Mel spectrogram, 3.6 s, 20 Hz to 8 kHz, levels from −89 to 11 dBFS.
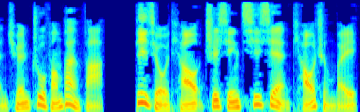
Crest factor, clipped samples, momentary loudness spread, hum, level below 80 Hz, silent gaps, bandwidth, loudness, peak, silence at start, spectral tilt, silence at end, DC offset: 18 dB; under 0.1%; 6 LU; none; -38 dBFS; 1.08-1.35 s; 7.6 kHz; -22 LUFS; -4 dBFS; 0 s; -5.5 dB/octave; 0 s; under 0.1%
